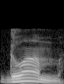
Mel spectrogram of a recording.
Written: glum

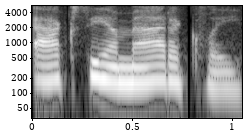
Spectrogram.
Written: axiomatically

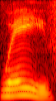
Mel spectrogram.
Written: waive

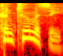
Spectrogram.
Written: contumacy

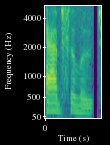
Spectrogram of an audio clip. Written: absolute

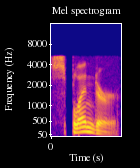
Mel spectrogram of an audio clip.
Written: splendor

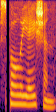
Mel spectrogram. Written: spoliation

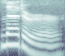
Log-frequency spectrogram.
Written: letterer

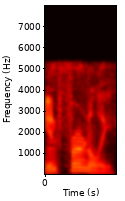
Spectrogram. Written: infernally

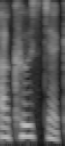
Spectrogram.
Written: acoustic

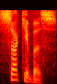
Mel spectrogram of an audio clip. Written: succubus

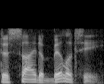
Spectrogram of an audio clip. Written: decidability

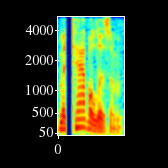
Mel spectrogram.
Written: metabolism

